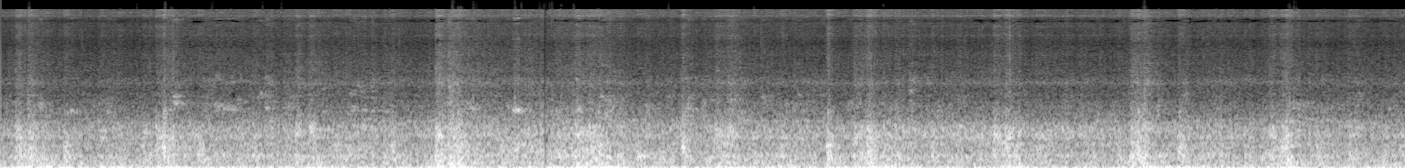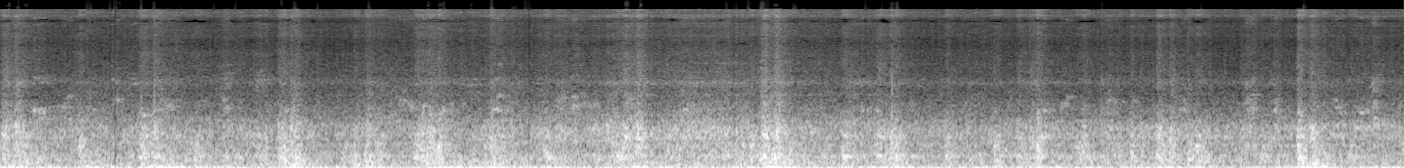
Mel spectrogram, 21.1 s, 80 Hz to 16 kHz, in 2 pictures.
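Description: JR 113 series electric train running along the line, heard from just behind the cab: a steady low rumble with irregular sharp clicks of the wheels over rail joints.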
